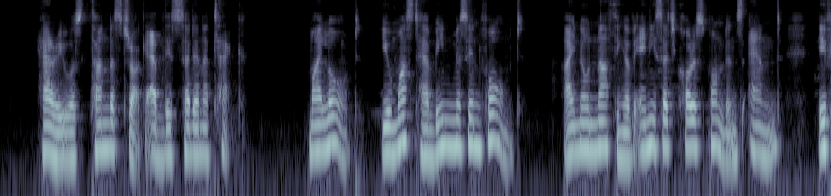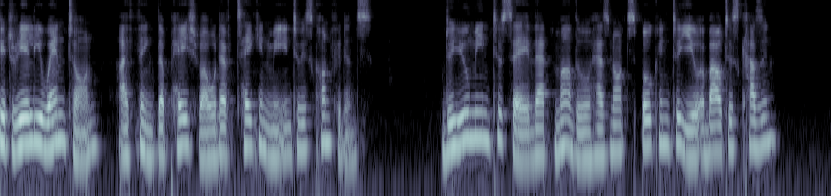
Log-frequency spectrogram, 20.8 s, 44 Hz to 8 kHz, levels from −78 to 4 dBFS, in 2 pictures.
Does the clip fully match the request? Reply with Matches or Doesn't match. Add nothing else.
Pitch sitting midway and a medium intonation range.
Matches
